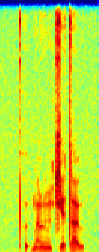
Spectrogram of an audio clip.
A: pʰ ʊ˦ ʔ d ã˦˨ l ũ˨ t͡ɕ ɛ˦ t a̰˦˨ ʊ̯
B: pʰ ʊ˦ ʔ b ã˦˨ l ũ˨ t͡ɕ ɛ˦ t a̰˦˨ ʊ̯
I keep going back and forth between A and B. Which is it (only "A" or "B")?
B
